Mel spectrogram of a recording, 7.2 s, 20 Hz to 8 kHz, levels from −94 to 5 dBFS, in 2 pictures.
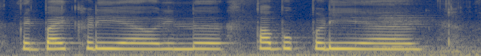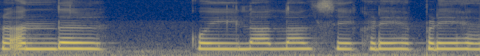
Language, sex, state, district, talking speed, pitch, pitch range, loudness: Hindi, female, Rajasthan, Churu, 160 wpm, 295 Hz, 290-300 Hz, -16 LUFS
